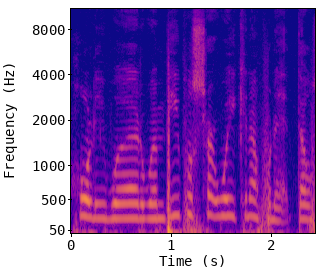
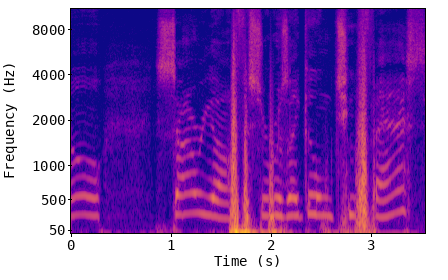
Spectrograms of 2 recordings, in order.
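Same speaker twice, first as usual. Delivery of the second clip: slow, begging, apologetic pleading tone; 3 semitones higher, 6 dB louder than usual. Mocking drivers pulled over by police: imitating someone pleading. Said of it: "Why are you begging and pleading".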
